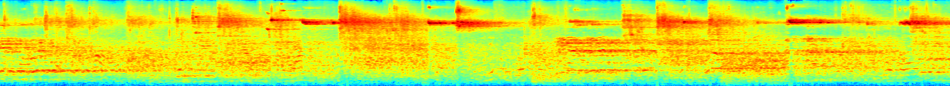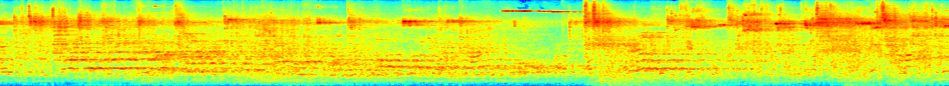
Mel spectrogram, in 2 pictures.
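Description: Sticks clack against a ball and the hard floor in a large echoing hall.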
